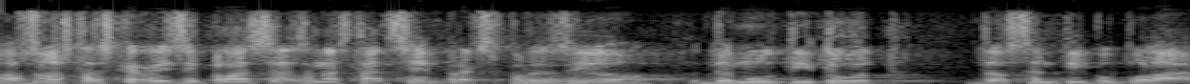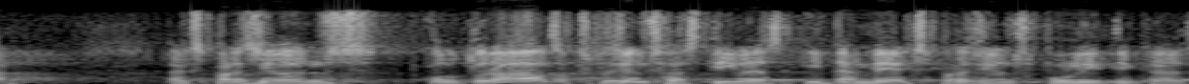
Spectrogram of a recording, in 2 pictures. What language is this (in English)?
Catalan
